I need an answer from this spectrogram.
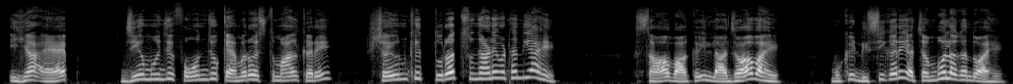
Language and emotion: Sindhi, surprised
